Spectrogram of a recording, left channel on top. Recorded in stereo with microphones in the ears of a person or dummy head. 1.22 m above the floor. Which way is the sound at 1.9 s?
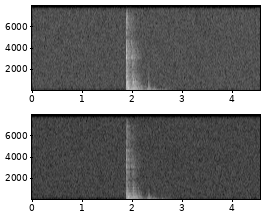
35° left (ahead or behind).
